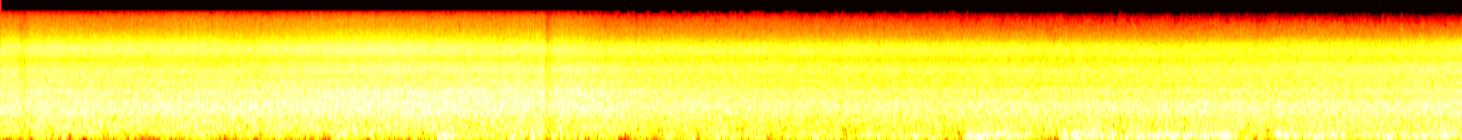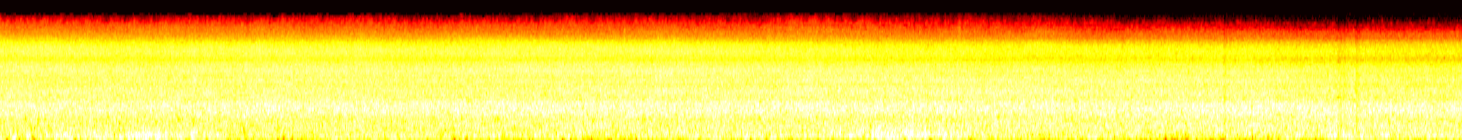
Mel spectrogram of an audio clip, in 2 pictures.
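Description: Small sea waves breaking and washing up onto a sand beach: a steady surf.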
